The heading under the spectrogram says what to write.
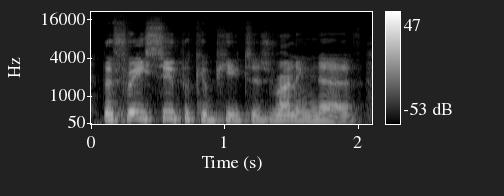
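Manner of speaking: usual speaking voice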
